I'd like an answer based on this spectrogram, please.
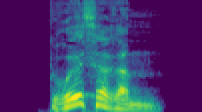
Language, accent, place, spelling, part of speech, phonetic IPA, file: German, Germany, Berlin, größerem, adjective, [ˈɡʁøːsəʁəm], De-größerem.ogg
- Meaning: strong dative masculine/neuter singular comparative degree of groß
